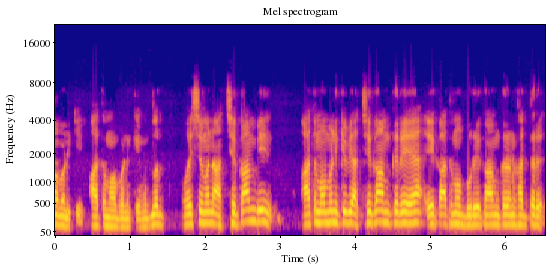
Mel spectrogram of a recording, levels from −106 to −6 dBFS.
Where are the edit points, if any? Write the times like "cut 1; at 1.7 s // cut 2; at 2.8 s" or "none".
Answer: none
